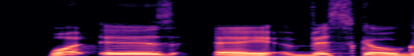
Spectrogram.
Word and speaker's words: VSCO: The term VSCO, pronounced VSCO, girl, refers to a popular subculture among members of Generation Z, consisting of teenagers following certain fashion choices that go along with trends.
